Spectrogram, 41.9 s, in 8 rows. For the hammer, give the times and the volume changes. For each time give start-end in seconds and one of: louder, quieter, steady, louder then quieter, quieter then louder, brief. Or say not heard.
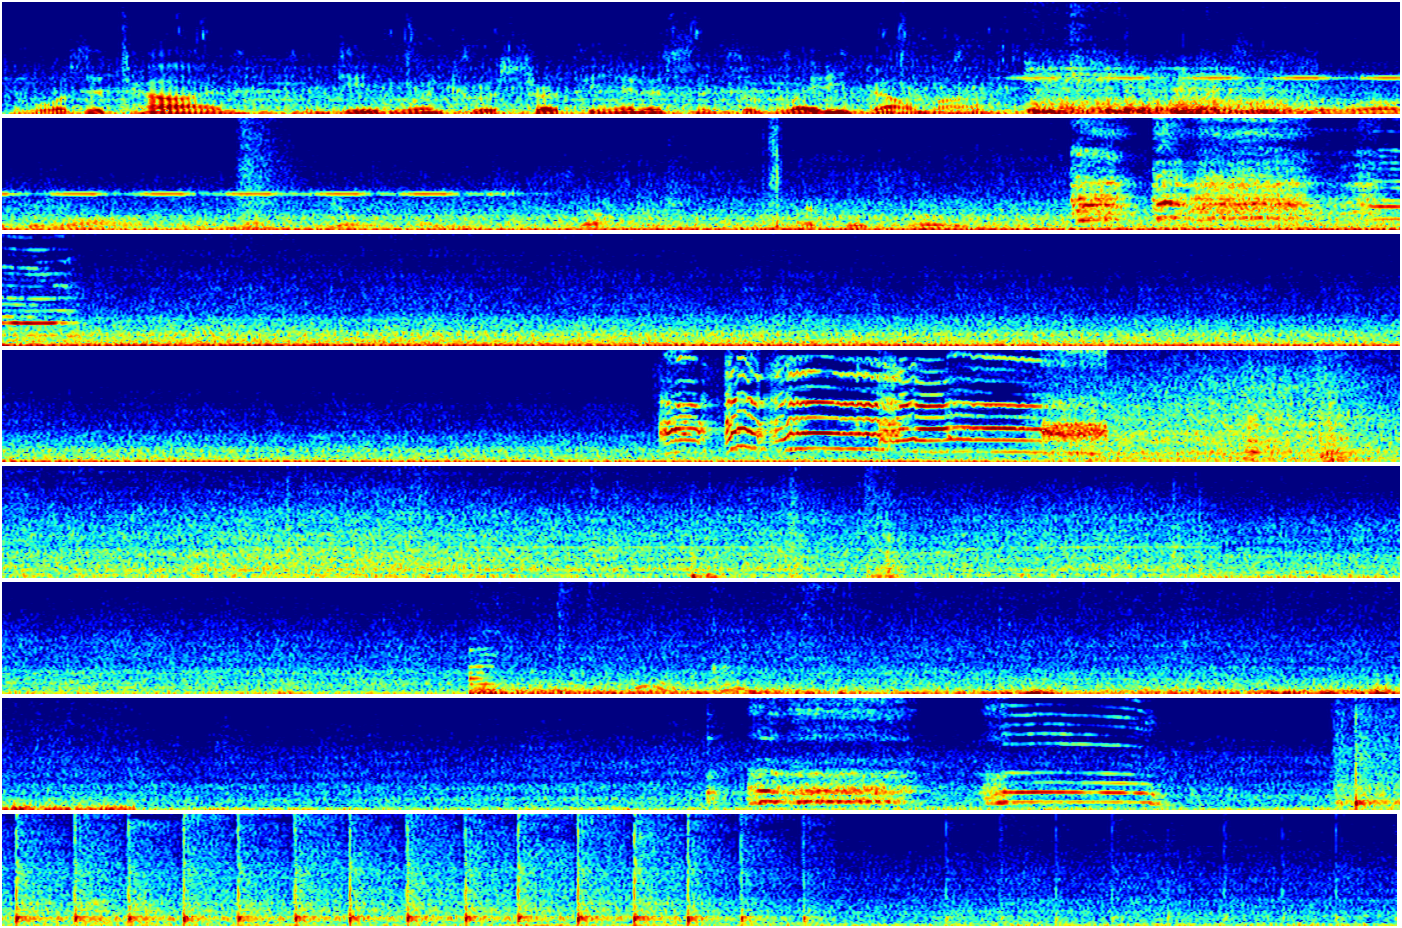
36.4-41.8 quieter.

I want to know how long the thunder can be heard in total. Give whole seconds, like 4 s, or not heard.
5 s.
